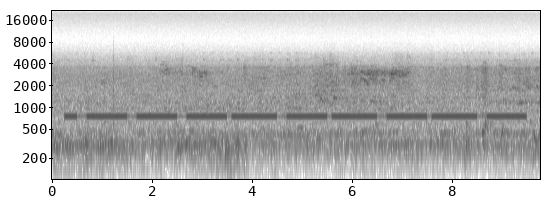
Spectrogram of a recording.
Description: Radio time signal (DCF77), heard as a tone whose level steps once a second, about 760 Hz, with the noise of a park. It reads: 1 1 1 0 1 0 1 0 1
